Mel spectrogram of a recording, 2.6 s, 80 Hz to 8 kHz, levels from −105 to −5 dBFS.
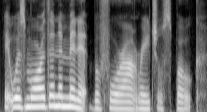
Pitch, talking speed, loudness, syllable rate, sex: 210 Hz, 230 wpm, -17 LUFS, 6.5 syllables/s, female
